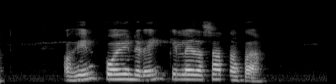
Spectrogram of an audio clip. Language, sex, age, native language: Icelandic, female, 30-39, Icelandic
